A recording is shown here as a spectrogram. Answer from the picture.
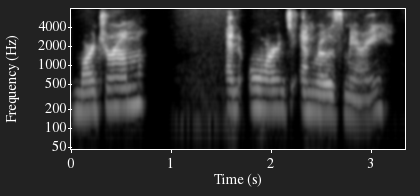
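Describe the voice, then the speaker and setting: A medium-pitched female voice with ordinary pitch variation, in a dry, close sound with no echo. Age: 60s. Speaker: skin care specialist and makeup artist. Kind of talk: class presentation. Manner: halting.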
